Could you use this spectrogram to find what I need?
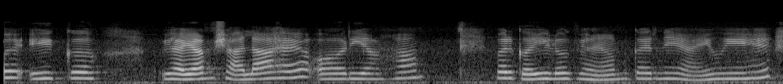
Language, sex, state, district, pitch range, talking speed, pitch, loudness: Hindi, female, Bihar, Jamui, 250-285 Hz, 105 wpm, 260 Hz, -23 LUFS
